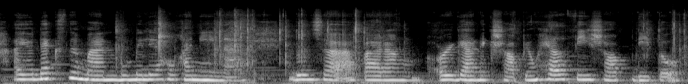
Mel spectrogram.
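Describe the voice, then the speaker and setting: Soft-spoken, a woman with a medium pitch talks at a fairly slow pace in monotone, flat intonation, with music in the background. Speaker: family vlogger. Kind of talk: casual vlog talk. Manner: soft-spoken, lowered voice.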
